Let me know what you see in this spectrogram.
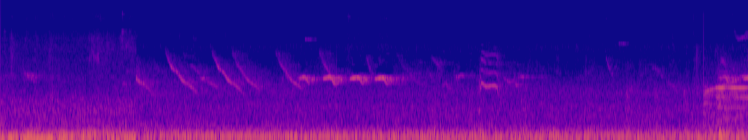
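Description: Birds singing over a steady low outdoor rumble: a quick series of downward-sliding whistles, then a short warbling trill and a few more calls. Background music comes in near the end.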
